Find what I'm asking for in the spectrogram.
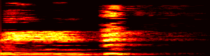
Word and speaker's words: ينبت: فالنون ساكنة وجاءت بعدها الباء فنقلب هذه الباء إلى ميم فنقول ينبت. وكذلك أنبئهم، أنبئهم فهي بالأصل ينبت، يا نون ساكنة وباء، لكن بالنطق نقول ينبت، ينبت، لا لا لم ننطق بالنون، وإنما قلبنا هذه النون إلى ميم ولكن بغنة ينبت.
